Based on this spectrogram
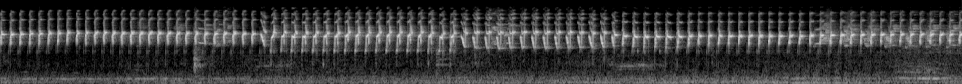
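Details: A contest-winning lutino lovebird from Gresik, East Java, gives a long, unbroken chattering trill. It is a fast, high, buzzy rattle that runs without pause, with only slight shifts in tone.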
